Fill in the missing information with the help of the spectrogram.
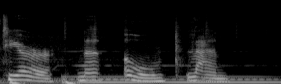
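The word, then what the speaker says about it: Tierna Iomlan: we as you all know my name is tiernar homeland it is pronounced as tear na om lan i am an ancient war machina you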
